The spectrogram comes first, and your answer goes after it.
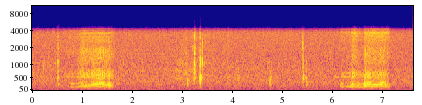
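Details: Pet dog Baron sound asleep indoors, snoring with a rumbling sound. Two long harmonic snores about five seconds apart, each lasting under a second, with faint clicks and rustles between them in a quiet room.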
